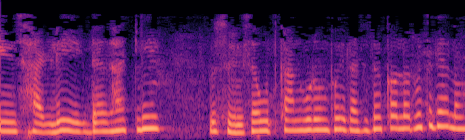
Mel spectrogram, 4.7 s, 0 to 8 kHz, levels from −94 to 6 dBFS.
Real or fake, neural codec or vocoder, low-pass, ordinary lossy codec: fake; codec, 16 kHz in and 24 kHz out, 2.2 kbps, FireRedTTS-2 codec; 7.2 kHz; MP3, 24 kbps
